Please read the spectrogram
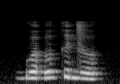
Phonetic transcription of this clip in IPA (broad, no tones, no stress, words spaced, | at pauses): ɡʷʌ ʔɤkɘnzɤ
